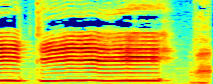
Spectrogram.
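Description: A toddler's voice holding two long notes at one steady, high pitch, the second lasting over a second.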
